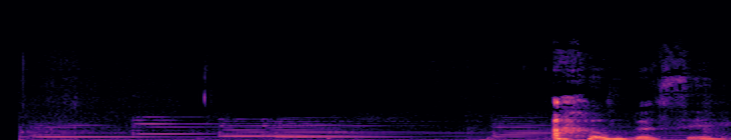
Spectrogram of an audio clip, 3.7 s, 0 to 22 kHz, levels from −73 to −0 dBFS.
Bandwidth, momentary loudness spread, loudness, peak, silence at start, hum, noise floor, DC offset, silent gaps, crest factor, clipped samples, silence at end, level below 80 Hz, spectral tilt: 16 kHz; 23 LU; -28 LUFS; -4 dBFS; 0.1 s; none; -52 dBFS; under 0.1%; none; 28 dB; under 0.1%; 0 s; -52 dBFS; -3 dB/octave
